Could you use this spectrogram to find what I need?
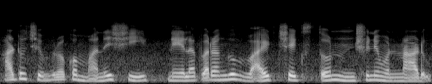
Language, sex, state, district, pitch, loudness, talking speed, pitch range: Telugu, female, Telangana, Hyderabad, 200 Hz, -17 LUFS, 150 wpm, 180-210 Hz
